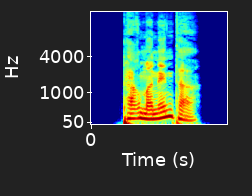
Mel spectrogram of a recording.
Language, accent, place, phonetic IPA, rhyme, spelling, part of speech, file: German, Germany, Berlin, [pɛʁmaˈnɛntɐ], -ɛntɐ, permanenter, adjective, De-permanenter.ogg
- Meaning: inflection of permanent: 1. strong/mixed nominative masculine singular 2. strong genitive/dative feminine singular 3. strong genitive plural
